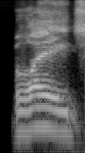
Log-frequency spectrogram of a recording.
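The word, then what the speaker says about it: Blaydes: name okay he's like plus it rhymes with his last name blades blades so before we get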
